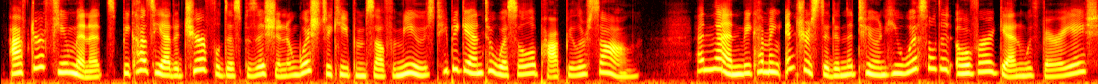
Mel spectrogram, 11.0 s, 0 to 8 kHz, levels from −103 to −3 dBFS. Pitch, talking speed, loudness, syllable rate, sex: 265 Hz, 200 wpm, -19 LUFS, 6.4 syllables/s, female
